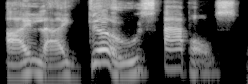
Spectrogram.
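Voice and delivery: "I like those apples" said slowly, falling on "those"; slow model sentence. Shown as a demonstration. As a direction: stress "those" in a slow teaching read. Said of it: "Un ejemplo sería".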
